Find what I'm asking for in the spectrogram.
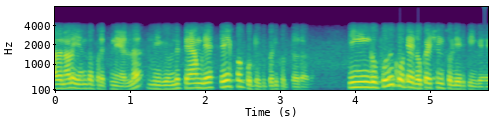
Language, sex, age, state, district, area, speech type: Tamil, male, 18-30, Tamil Nadu, Sivaganga, rural, conversation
